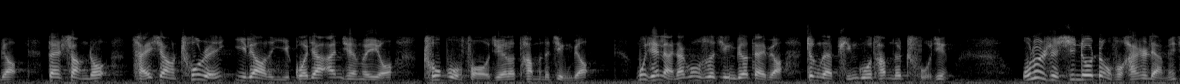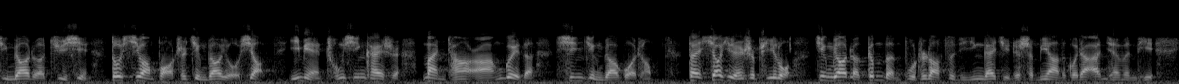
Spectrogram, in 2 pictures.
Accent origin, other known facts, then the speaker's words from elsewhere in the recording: China; now in Australia; 我们中国人把澳洲的这个营养品、保健品都买走了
